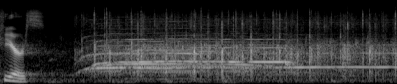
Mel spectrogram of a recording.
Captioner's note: applause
